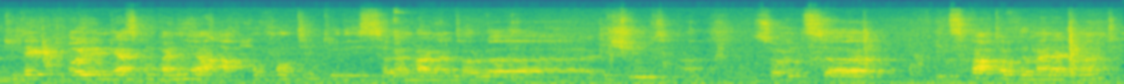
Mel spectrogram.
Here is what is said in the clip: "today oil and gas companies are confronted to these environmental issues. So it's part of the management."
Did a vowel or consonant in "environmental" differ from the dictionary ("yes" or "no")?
yes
